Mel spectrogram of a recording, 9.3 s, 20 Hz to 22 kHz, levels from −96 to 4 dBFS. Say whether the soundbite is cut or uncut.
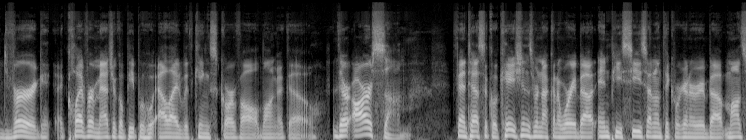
cut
